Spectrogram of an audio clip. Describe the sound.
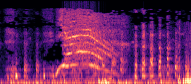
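A man belts out a loud, sustained rock-style scream imitation, rising and then sliding down over about a second, with chatter and some laughter just before and after.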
